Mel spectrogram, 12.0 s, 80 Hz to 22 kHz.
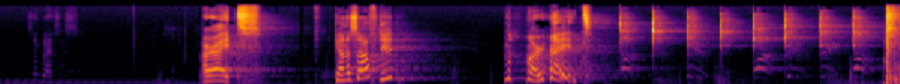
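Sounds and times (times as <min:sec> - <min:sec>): drumsticks clicking together: 0:08.2 - 0:11.7.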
